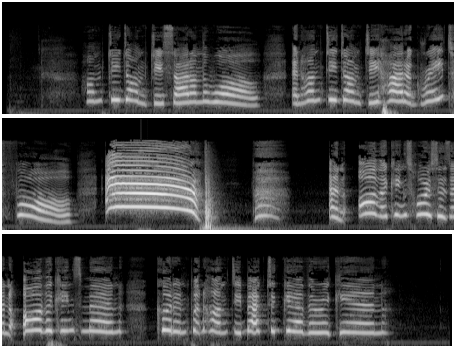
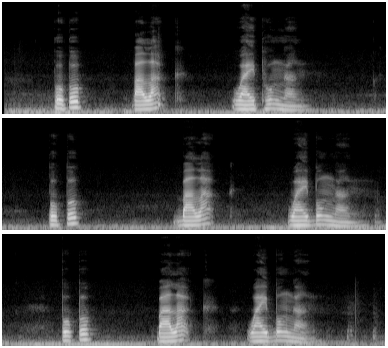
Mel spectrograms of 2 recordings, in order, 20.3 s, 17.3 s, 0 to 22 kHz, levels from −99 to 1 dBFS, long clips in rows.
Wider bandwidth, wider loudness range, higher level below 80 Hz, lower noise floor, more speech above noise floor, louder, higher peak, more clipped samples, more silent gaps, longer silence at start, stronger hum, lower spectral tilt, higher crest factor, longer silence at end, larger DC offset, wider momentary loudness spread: first, 10.5 kHz vs 6.4 kHz; first, 17 LU vs 5 LU; second, -48 dBFS vs -40 dBFS; first, -73 dBFS vs -46 dBFS; first, 52 dB vs 24 dB; first, -15 LUFS vs -24 LUFS; first, 0 dBFS vs -8 dBFS; neither; neither; first, 1.25 s vs 0.05 s; neither; second, -2.5 dB/octave vs -9.5 dB/octave; about the same, 20 dB vs 18 dB; first, 1 s vs 0.15 s; neither; second, 22 LU vs 25 LU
